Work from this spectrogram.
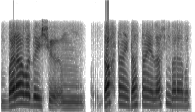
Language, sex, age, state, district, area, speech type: Kashmiri, male, 18-30, Jammu and Kashmir, Baramulla, rural, conversation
